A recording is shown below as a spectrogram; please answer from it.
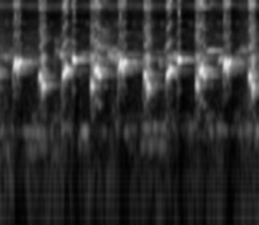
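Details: Rapid bubbly song of a yellow-vented bulbul, meant to prompt birds of its kind to sing: short liquid rising-falling notes, about two or three per second, evenly spaced over a soft high ticking.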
